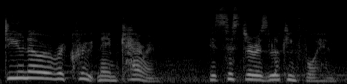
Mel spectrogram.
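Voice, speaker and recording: An actress playing a composed adventurer heroine, direct and dry, in a fantasy video game. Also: female voice, medium pitch, big pitch swings, brisk, a little hiss or hum, lightly acted. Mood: direct, inquiring.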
